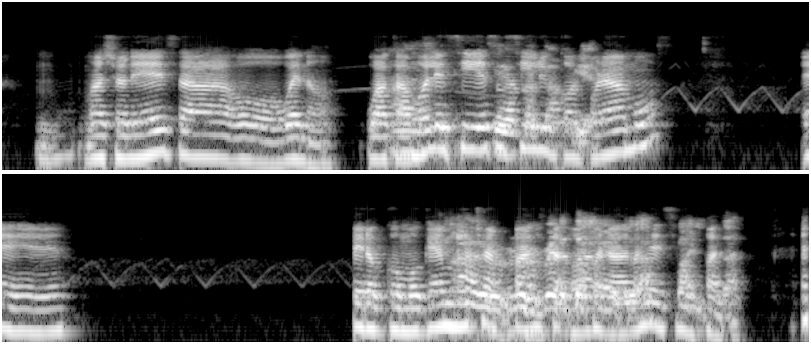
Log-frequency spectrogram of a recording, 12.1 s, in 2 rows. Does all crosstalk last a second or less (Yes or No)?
No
